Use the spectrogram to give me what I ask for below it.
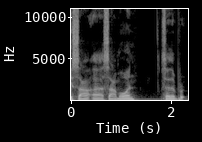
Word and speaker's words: Samoan: But anyway, when I say Samoan, so the when you say Samoa or Samoan, when I say it properly, which is how I'm saying it now, Samoans or Samoans.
